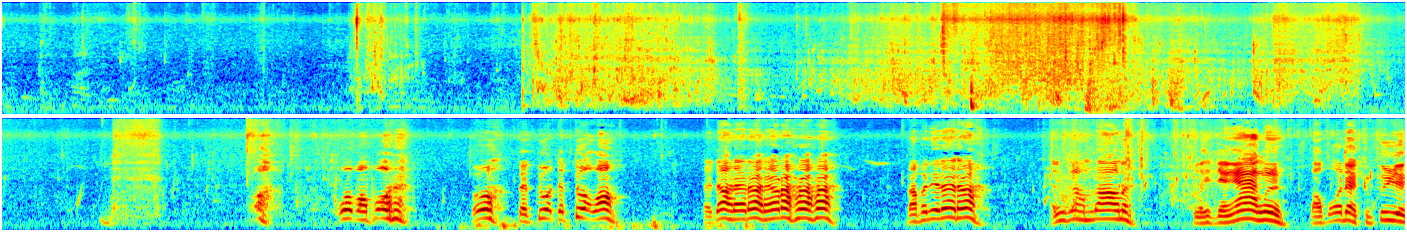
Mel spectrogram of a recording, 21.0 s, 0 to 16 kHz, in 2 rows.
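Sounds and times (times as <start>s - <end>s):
person swimming in river splashing: 2.6s - 10.5s, 18.3s - 19.5s.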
